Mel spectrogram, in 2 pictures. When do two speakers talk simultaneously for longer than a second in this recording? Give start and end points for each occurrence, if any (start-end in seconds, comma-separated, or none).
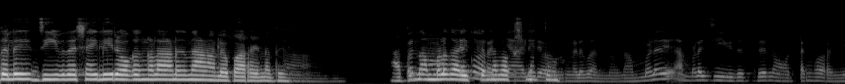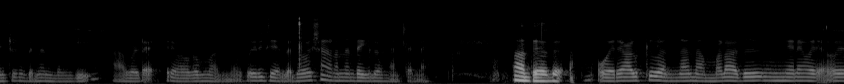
4.2-5.6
